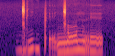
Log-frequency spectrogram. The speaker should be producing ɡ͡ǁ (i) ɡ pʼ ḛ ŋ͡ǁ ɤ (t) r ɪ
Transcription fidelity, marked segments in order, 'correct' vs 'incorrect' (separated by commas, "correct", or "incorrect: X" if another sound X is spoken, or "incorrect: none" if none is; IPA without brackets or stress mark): correct, incorrect: n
